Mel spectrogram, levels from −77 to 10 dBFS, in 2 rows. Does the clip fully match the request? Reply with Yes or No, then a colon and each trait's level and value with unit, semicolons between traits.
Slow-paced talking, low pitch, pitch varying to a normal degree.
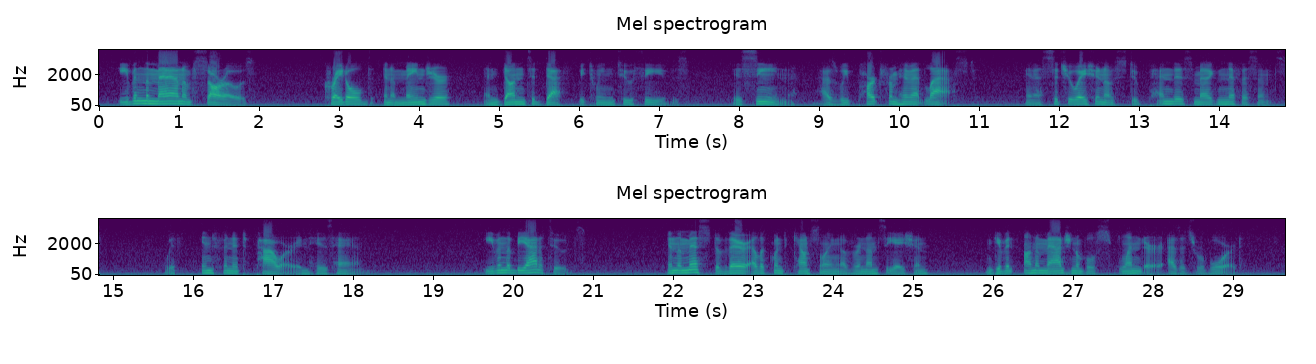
Yes: slow, 115 wpm; low, 110 Hz; average, 4.3 semitones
